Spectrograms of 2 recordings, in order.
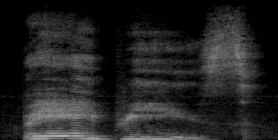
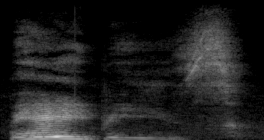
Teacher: So in this example, we can hear the sound Z at the end because the words are in plural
